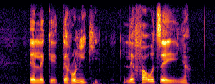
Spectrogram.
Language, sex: Tswana, male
